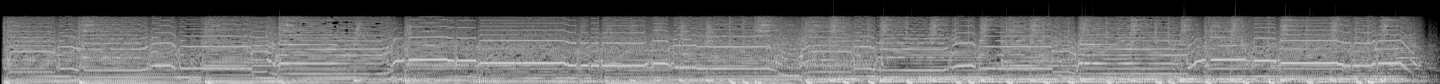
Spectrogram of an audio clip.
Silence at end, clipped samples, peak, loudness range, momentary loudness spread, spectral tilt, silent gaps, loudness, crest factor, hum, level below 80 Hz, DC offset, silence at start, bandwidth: 0 s; under 0.1%; 0 dBFS; 2 LU; 3 LU; -4 dB/octave; none; -11 LUFS; 12 dB; none; -22 dBFS; under 0.1%; 0 s; 10 kHz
